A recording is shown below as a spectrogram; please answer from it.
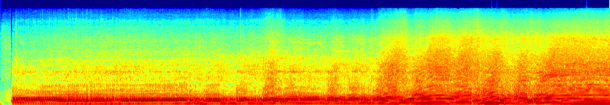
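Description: ATV engine running steadily, then from about six seconds in revving up and down again and again as the quad is driven through a thick mud rut.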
